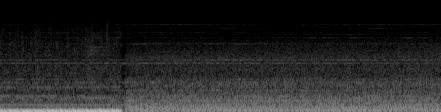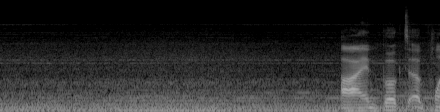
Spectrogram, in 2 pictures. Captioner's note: sound of airplane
